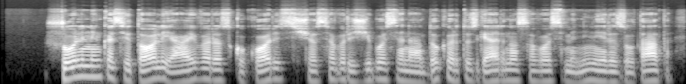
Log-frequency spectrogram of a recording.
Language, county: Lithuanian, Alytus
